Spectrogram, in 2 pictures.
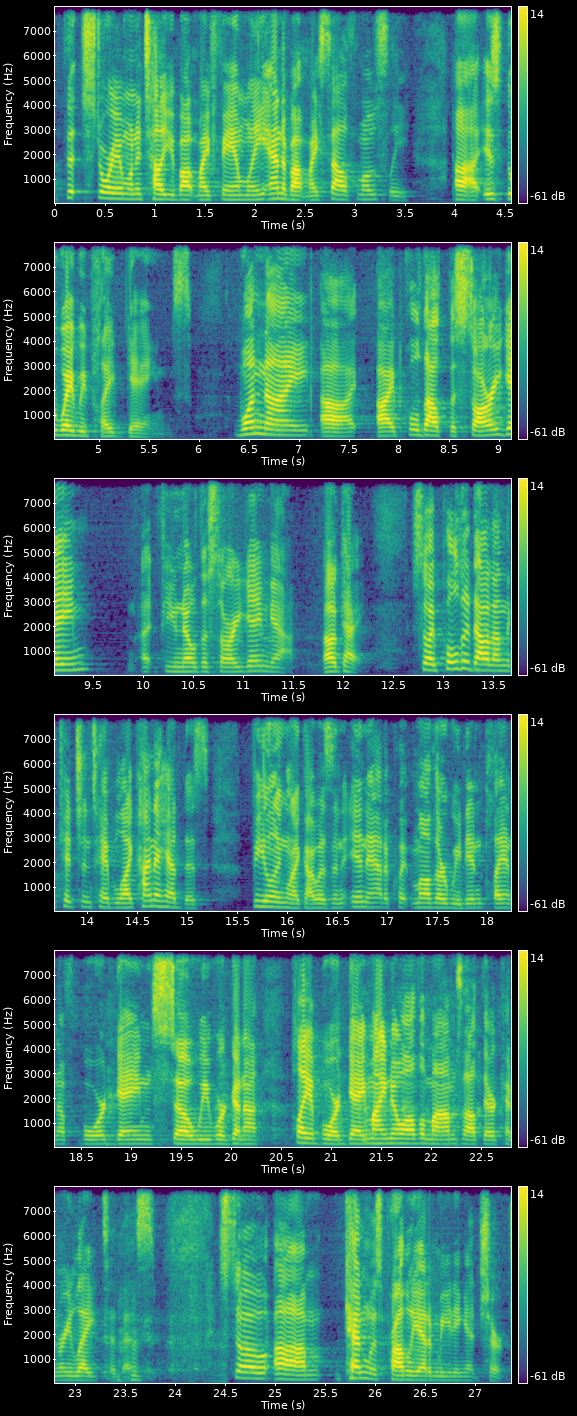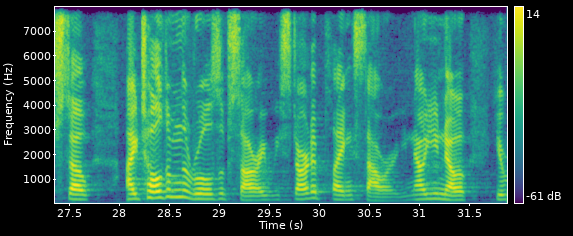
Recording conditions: large echoing room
